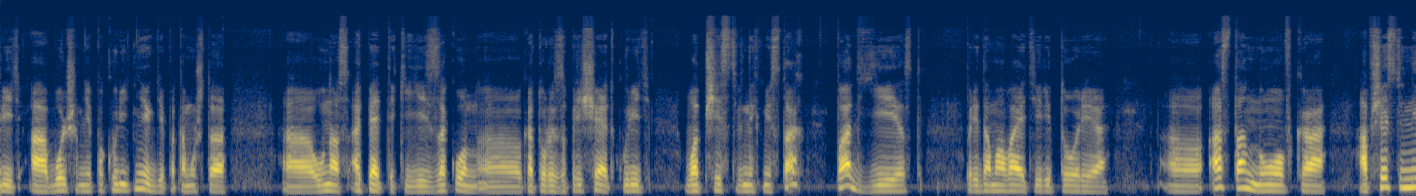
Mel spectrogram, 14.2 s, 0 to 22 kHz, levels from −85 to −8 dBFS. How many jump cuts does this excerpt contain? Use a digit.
2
